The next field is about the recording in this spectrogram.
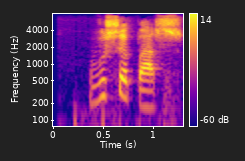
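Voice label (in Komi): "вышепаш", Komi-Zyrian, female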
